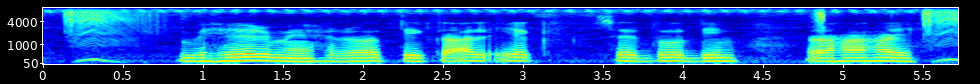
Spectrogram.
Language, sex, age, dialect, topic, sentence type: Magahi, male, 18-24, Western, agriculture, statement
